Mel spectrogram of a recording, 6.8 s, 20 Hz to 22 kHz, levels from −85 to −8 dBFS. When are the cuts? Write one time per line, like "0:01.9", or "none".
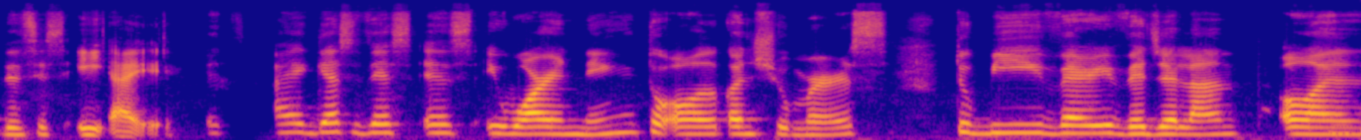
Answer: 0:01.2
